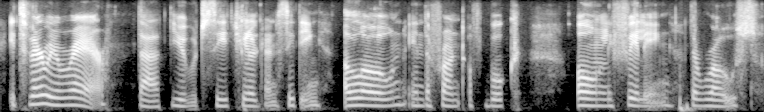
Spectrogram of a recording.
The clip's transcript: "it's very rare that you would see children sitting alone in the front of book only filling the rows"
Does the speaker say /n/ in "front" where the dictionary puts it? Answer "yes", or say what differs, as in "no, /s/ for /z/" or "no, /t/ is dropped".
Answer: yes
